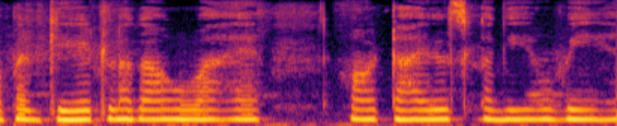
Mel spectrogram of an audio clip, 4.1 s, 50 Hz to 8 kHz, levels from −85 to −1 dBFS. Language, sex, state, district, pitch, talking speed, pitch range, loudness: Hindi, female, Uttar Pradesh, Lucknow, 220 Hz, 145 wpm, 220-225 Hz, -14 LUFS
